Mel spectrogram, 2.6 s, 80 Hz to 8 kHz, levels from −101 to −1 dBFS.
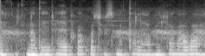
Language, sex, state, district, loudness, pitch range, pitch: Hindi, male, Odisha, Khordha, -16 LUFS, 150-155 Hz, 155 Hz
